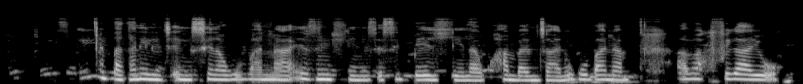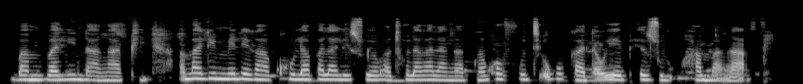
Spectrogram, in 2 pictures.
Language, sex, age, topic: North Ndebele, female, 18-24, health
